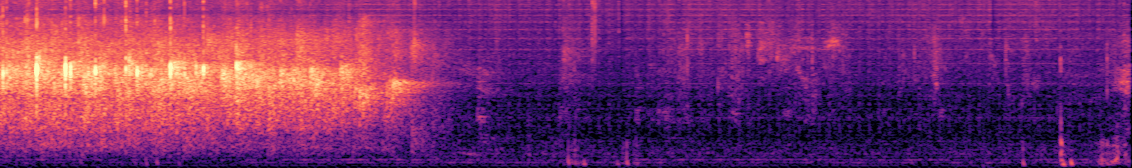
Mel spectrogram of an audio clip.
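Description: An audience claps for students called up to the stage, in a dense, steady burst of applause for about four seconds, then it quickly dies away, leaving a low hum and a few scattered soft knocks and shuffles.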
